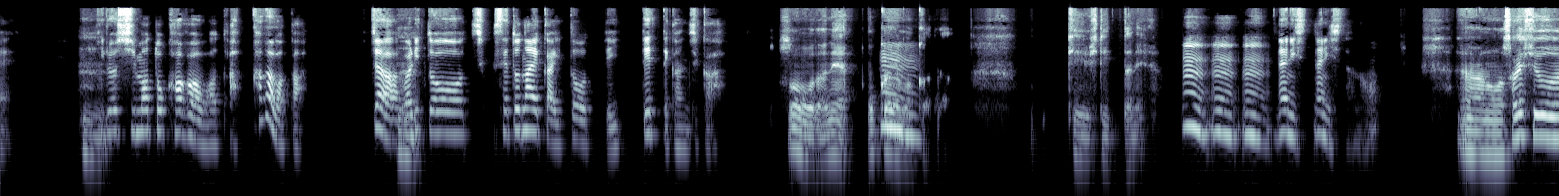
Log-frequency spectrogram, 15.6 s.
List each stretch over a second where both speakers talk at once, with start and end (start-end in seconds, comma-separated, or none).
none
